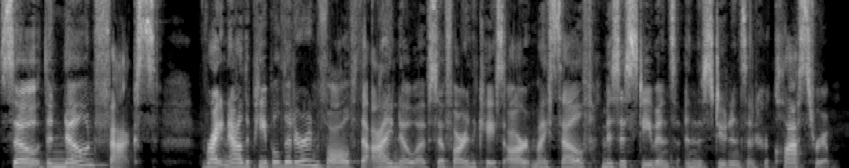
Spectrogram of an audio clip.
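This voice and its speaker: Woman, slightly raspy, thirties, steady methodical class presentation, mid pitch. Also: moderate pace. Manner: steady, methodical, works through a list of questions. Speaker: graduate student presenting a case study. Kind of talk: reading a prepared class presentation.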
